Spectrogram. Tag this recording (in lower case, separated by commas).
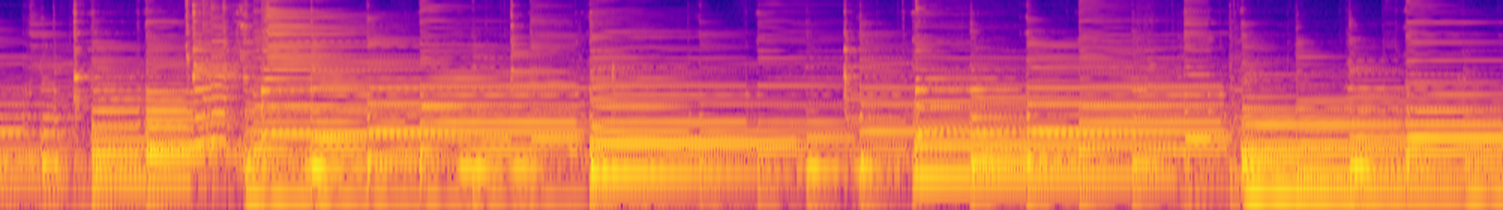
acoustic guitar, plucked string instrument, guitar, music, musical instrument, strum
